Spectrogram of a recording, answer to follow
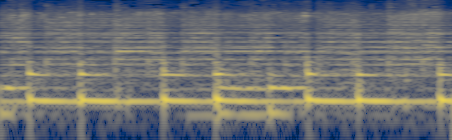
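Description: Rhythmic folk percussion accompanying a Gavari dance: evenly spaced drum strikes about four a second over a steady ringing metallic tone.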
